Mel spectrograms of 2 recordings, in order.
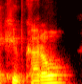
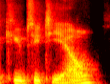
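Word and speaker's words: kubectl: from the command line it is pronounced a few ways and they are all right i personally made the decision it's very personal that when i speak about the tool itself i say cube cuddle and when i'm talking about running a command i pronounce a cube ctl i have no idea why but i made that decision in my mind but truly cannot be changed let's go ahead and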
